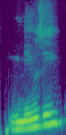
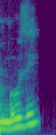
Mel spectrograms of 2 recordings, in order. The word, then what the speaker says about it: Muzi: Uh, oh, it's called "I Know It" by I think his name is pronounced Musi or Muzi M U Z I.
